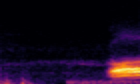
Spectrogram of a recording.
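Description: A cartoon bird lets out a single short, loud caw near the end of an otherwise quiet moment.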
